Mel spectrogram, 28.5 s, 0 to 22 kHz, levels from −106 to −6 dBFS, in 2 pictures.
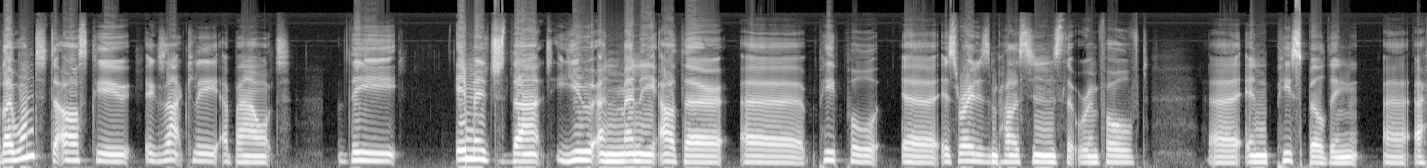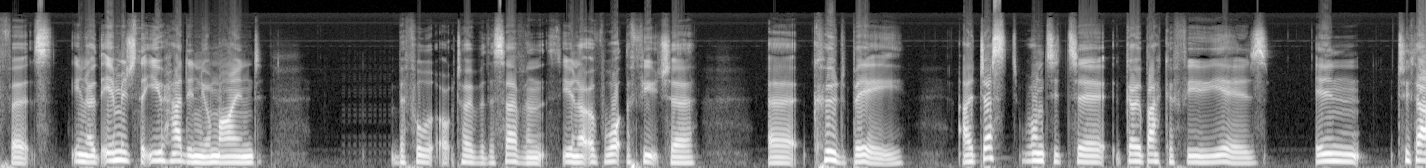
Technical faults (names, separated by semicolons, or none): hard clipping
